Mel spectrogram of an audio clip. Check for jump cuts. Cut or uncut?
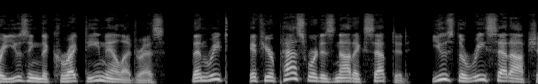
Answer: cut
